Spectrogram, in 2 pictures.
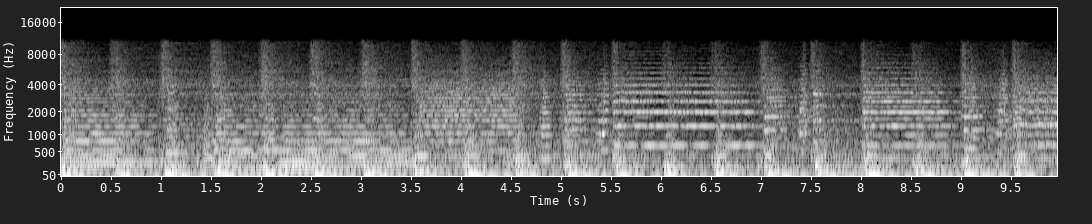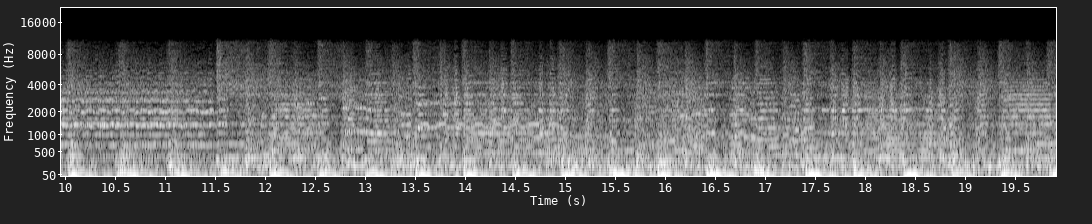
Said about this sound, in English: There's some military music for you for a 4th of July. I'm trying to get the 4th of July mood.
